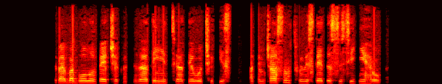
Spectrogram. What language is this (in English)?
Ukrainian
